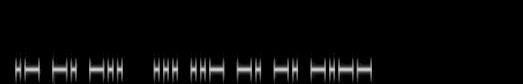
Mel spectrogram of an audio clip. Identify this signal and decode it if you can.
Morse code, heard as a keyed tone, about 29 wpm, 700 Hz. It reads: AND SUNNY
